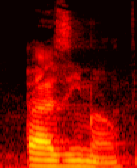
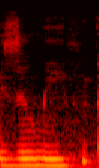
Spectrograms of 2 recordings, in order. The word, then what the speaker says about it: Zemo: Zemo. – I always say Zoomy.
